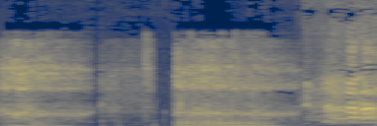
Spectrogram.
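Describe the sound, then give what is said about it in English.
Heavy exhaling of a sleeping woman at night: a few long, raspy, rumbling breaths out with a growl-like, snore-like texture, loud and separated by short gaps. “That's how she breathes. She exhales all night.”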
